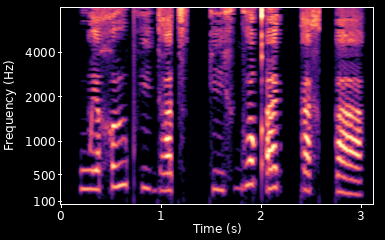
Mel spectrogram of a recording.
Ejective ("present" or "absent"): present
